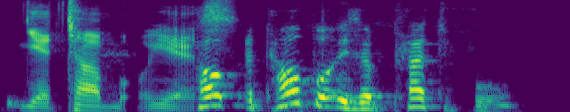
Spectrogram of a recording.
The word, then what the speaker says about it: Taobao: and you mentioned a contract platform called the TAOBAO. Is it, how do you pronounce that? What's TL? Yes, tell us about that system. Oh, Taobao. Yeah, Taobao, yes.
